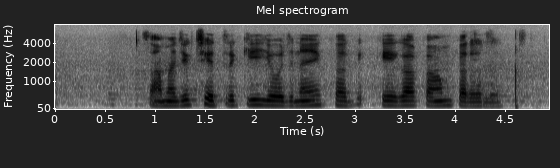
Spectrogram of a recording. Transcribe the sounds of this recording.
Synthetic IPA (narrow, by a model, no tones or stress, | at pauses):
saːmaːd͡ʒɪkkʃeːt̪ɾəkijoːd͡ʒnaːẽkkeɡakaːmkəɾeːloː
